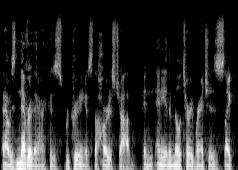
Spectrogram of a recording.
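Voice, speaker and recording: A selectboard candidate appears as a casual interview guest: a man in his thirties from Massachusetts with a low, mellow voice, a level tone and a brisk pace. He meanders through his answers with lots of fillers, self-deprecating humor and frequent chuckling. The recording is dry and studio-clean.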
